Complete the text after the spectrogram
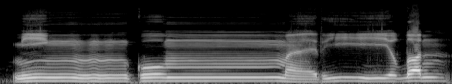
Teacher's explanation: cara bacanya itu didengungkan. Nah, kita tahan sejenak, kita panjangkan sejenak.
